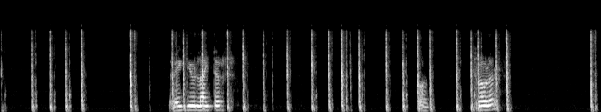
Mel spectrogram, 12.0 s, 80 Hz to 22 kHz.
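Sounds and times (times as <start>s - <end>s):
keyboard keystroke clicks: 3.4s - 10.2s.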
